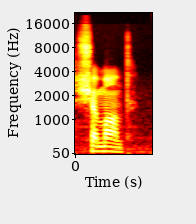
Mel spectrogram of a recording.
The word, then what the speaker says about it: Shamanth: My name is Shamant from India and it's pronounced Shamant.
